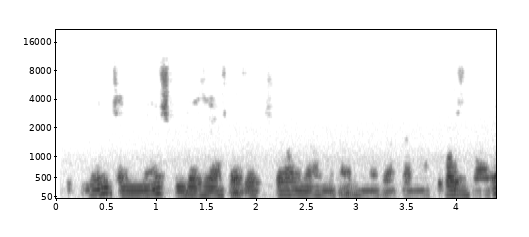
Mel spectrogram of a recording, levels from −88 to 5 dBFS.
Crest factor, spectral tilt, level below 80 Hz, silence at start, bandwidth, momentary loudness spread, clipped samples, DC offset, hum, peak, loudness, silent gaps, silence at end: 18 dB; -7.5 dB/octave; -48 dBFS; 0.1 s; 9.2 kHz; 10 LU; under 0.1%; under 0.1%; none; -8 dBFS; -27 LUFS; none; 0 s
